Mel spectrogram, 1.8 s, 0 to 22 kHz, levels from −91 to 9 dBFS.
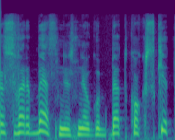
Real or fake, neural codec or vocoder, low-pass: real; none; 14.4 kHz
